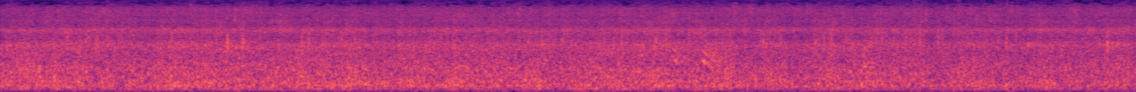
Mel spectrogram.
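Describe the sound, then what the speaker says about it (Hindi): Heavy rain pours down steadily in Kharian, a dense, continuous hiss of drops striking surfaces with running water, loud and unbroken from start to finish. "ये देखें बहुत तेज़ बारिश है"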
